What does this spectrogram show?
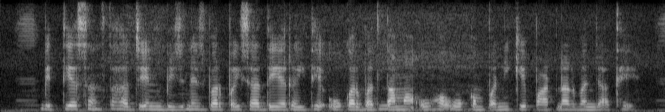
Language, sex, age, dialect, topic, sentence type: Chhattisgarhi, female, 18-24, Central, banking, statement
